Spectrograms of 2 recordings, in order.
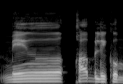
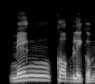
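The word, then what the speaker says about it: مِنْ قَبْلِكُمْ: Iya Mi qoblikum benar karena ini paling jauh maka kita membacanya sejauh mungkin tapi bukan ng kesalahan kita pemahaman kita selama ini ng jadi tidak ada ng Ning qoblikum tidak juga near qoblikum meskipun itu memang cenderung ng tapi bukan Ende sama-sama praktekkan 123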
